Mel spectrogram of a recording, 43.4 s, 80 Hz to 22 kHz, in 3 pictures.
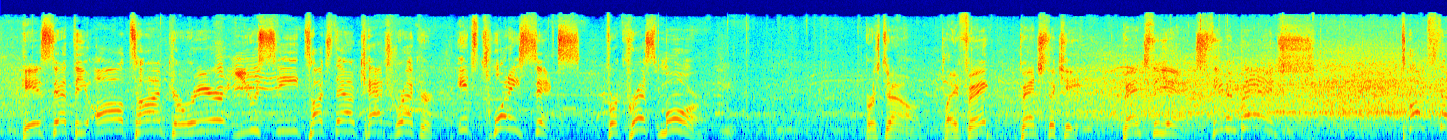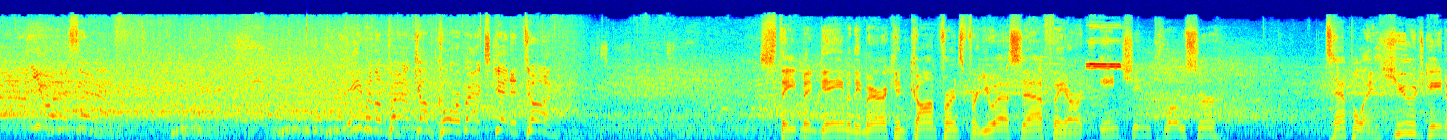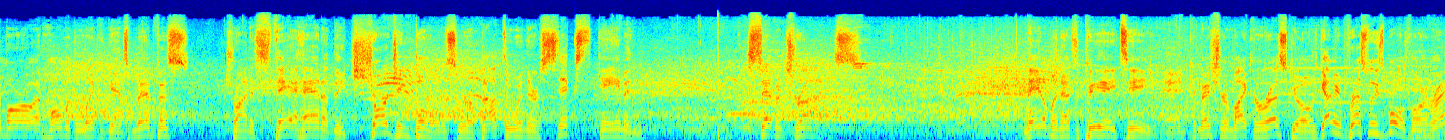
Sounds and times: Speech: 0:00.2 - 0:07.4, 0:08.7 - 0:13.1, 0:14.0 - 0:15.7, 0:17.9 - 0:20.1, 0:22.1 - 0:26.7, 0:27.7 - 0:35.4, 0:36.3 - 0:37.6, 0:39.2 - 0:43.3.

